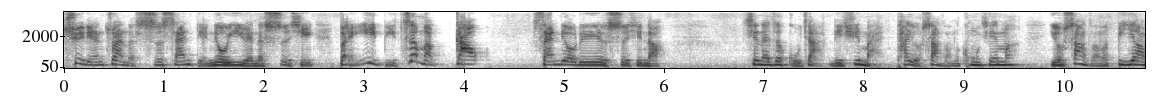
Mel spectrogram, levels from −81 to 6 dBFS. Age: 60-79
